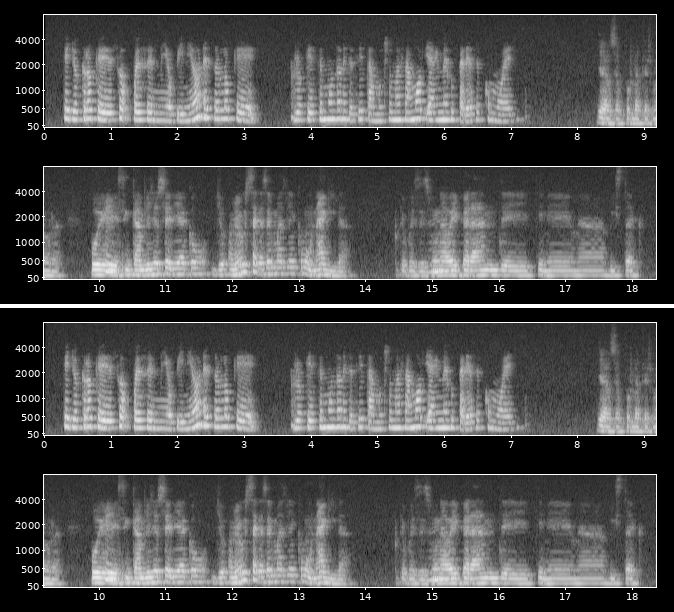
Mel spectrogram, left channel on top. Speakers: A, on the right; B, on the left.
A: que yo creo que eso, pues en mi opinión, eso es lo que, lo que este mundo necesita, mucho más amor, y a mí me gustaría ser como ellos.
B: ya, o sea, por la ternura. Pues
A: Sí,
B: en cambio
A: sí.
B: yo sería como, yo, a mí me gustaría ser más bien como un águila. porque pues es
A: Mm,
B: un ave grande, tiene una vista c-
